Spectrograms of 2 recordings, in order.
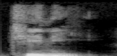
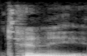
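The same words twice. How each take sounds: First: The word is said in an Australian accent. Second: The word is said in a non-Australian accent. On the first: "The Australians would say tinny" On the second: "Now I would say tinny"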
